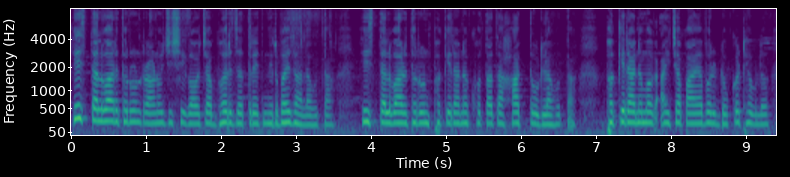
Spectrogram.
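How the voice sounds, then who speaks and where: A woman storyteller reading a novel aloud in a steady, expressive literary narration. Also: mid-range voice, moderate pace. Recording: dull lo-fi recording.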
